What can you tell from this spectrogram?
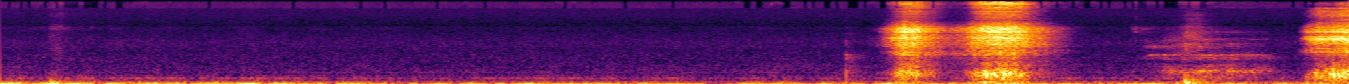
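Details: Person feeling they are coming down with something, working from home: quiet room with low hum, then three or four sharp sneezes in quick succession; sneezing.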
